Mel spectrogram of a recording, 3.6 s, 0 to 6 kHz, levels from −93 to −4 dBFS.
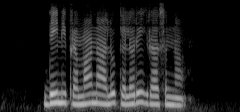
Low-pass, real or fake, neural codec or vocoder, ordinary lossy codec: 5.4 kHz; real; none; none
